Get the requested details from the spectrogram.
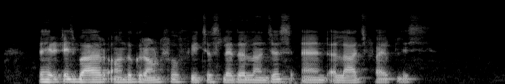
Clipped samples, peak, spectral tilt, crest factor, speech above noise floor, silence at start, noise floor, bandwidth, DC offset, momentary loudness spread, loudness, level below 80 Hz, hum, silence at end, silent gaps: under 0.1%; -2 dBFS; -8.5 dB/octave; 18 dB; 47 dB; 0.4 s; -66 dBFS; 10 kHz; under 0.1%; 9 LU; -20 LUFS; -48 dBFS; none; 0.9 s; none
